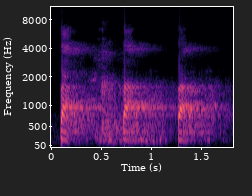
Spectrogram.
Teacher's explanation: Lidah kita ujung kita ada di gigi seri bagian atas. Sempurna gigi seri itu ditempelin dengan dengan lidah kita bagian ujung. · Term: huruf lisan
